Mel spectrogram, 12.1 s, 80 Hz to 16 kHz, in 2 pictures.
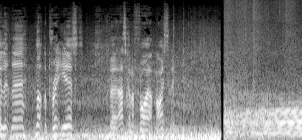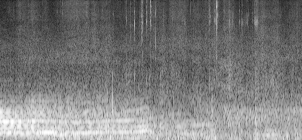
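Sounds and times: passing vehicle engine droning: 0:00.6 - 0:12.0.

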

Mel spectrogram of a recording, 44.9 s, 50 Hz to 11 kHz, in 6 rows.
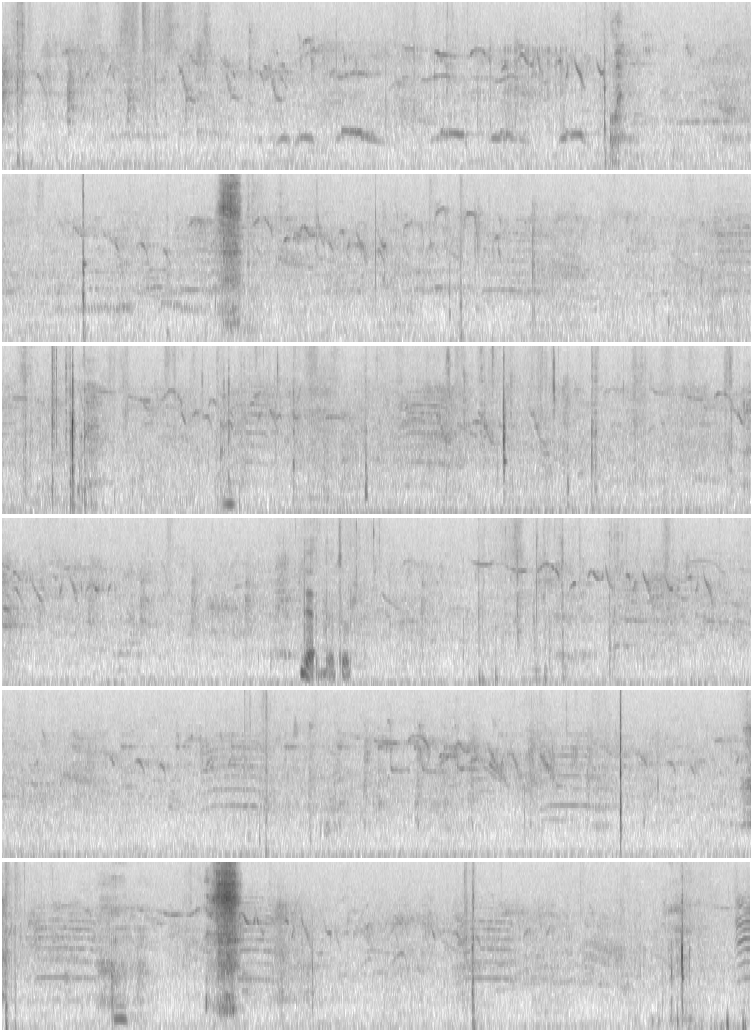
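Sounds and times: small birds chirping: 0:00.0 - 0:44.9.

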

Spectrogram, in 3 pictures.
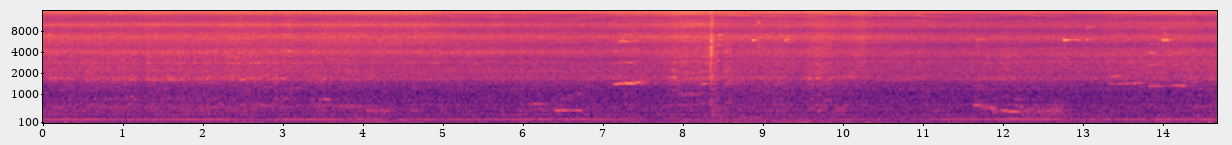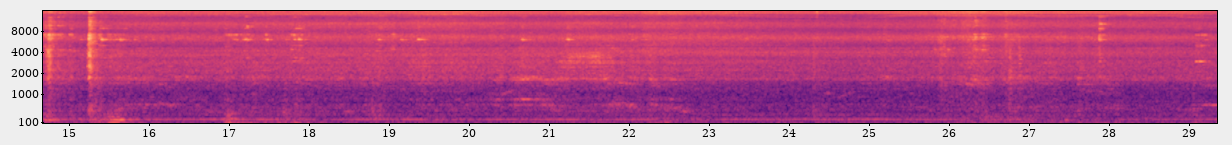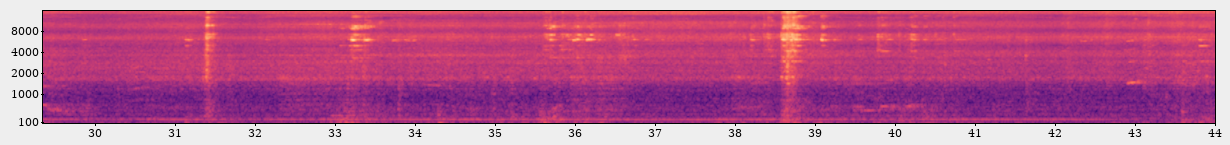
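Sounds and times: excavator diesel engine humming: 0:00.0 - 0:44.0.

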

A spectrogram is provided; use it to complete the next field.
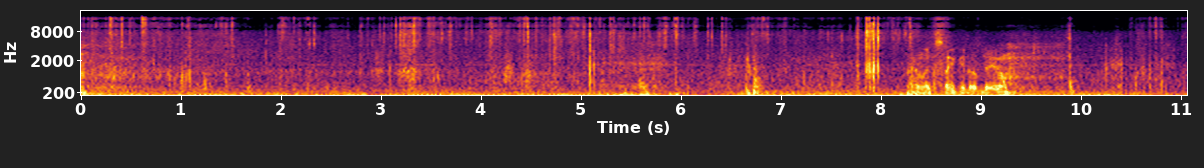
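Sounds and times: velcro strap ripping: 0:00.0 - 0:06.5, 0:07.5 - 0:08.4.

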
